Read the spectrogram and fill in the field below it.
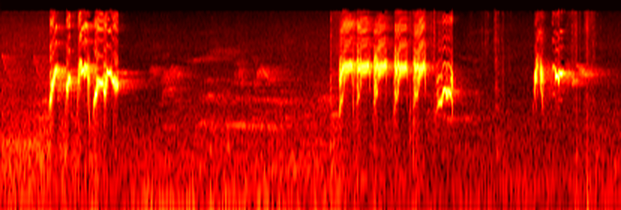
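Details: Lure song of a red-whiskered bulbul meant to attract wild birds: three bursts of bright, rapid warbled syllables, the middle phrase longest with about six notes, then a brief closing chirp.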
